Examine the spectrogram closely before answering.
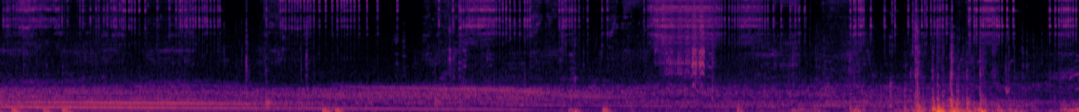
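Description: Spinning reel wound in short spurts between rod jerks, each spurt a brief whirring, with a cluster of rod-and-reel handling knocks near the end. A steady low hum sliding slowly down in pitch runs under the first half.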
